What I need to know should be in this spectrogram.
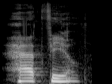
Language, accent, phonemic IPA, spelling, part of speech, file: English, US, /ˈhætfild/, Hatfield, proper noun, En-us-Hatfield.ogg
- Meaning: A placename: 1. A locality in the Balranald council area, south-western New South Wales, Australia 2. A locality in Jamaica 3. A suburb of Pretoria, South Africa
